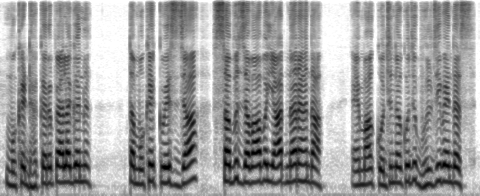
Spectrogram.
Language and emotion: Sindhi, fearful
